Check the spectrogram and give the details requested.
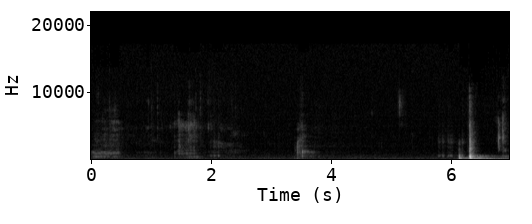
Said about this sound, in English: Okay, that smells like cucumber with a little bit of that's a good sign. Sugar behind it. Maybe. You know? Go ahead and take a sip here.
